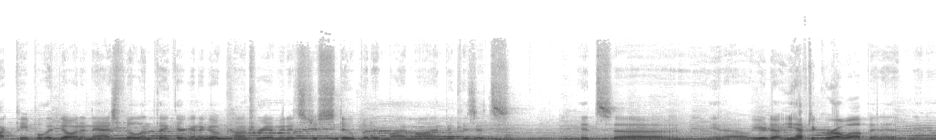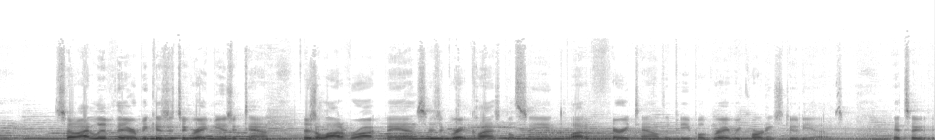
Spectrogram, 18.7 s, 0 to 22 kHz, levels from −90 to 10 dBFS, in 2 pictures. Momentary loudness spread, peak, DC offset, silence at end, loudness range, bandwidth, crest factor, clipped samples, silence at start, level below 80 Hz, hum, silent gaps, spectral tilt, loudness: 11 LU; -8 dBFS; under 0.1%; 0 s; 4 LU; 14 kHz; 16 dB; under 0.1%; 0 s; -58 dBFS; none; none; -7.5 dB/octave; -25 LUFS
